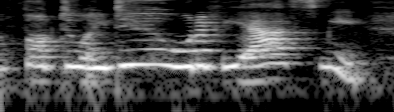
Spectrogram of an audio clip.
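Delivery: mock, very high-pitched yelling, screaming. Speaker retells screaming at her dogs after he left, retelling screaming at the dogs. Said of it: "I'm like screaming at the dogs first".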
